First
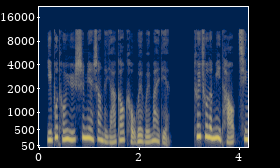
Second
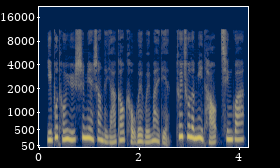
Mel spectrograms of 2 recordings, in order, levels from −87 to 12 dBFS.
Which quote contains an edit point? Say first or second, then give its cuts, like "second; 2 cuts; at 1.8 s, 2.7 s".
second; 1 cut; at 2.7 s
